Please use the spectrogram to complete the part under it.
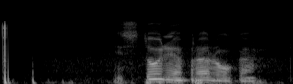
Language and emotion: Russian, neutral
